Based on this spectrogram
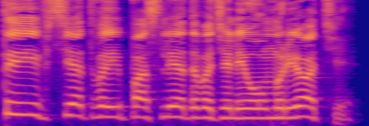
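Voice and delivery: high, forceful threat; spat-out threat. A narrator's reading. Деэмира threatens the orc and his followers, spat out. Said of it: "выплюнула Деэмира".

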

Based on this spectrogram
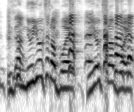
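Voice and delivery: high, loud laughing burst. Real, not acted. Recalling the subway video guy, laughing hard. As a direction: blurt it out through laughter.

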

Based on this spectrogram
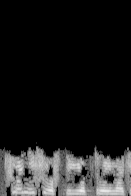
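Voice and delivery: usual speaking voice

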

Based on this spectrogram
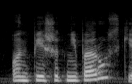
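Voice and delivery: usual speaking voice

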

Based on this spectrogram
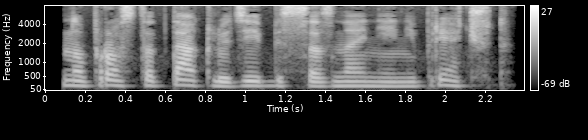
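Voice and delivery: ordinary delivery

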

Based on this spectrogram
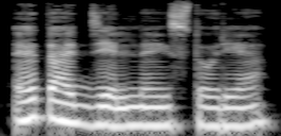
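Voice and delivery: plain reading voice

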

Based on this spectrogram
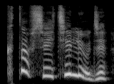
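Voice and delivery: high, hysterical demand; alarmed, high-strung outcry; frightened, hysterical. A narrator's reading. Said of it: "воскликнула она испуганным истерическим голосом".

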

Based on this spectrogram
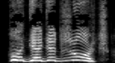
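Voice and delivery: high, slow, imploring cry; tearful exclamation. A narrator's reading. Niece appeals to her pitiless uncle, high tearful cry. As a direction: cry out high with a touch of sobbing. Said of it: "в голосе её послышались рыдания".

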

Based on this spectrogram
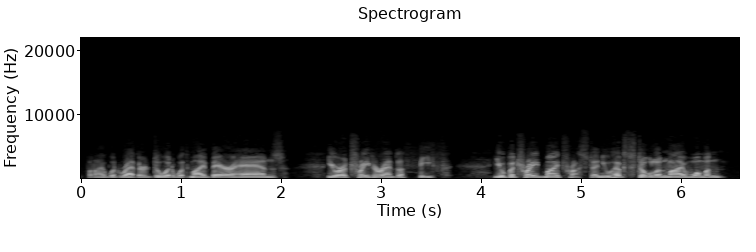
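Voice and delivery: high, fast, furious accusation; rage. A narrator's reading. Kishpa accuses Tanis of theft, furious rising voice. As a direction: hurl the accusation at him. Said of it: "his face dark with rage".

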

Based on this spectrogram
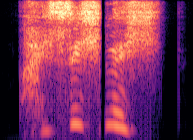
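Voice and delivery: hoch und laut angefaucht; fauchend. A narrator's reading. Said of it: "fauchte sie". (hohes, lautes Fauchen)

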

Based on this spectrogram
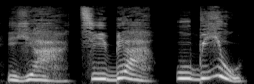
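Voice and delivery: slow, each word set apart with pauses; girl threatens the mage, pausing between words; long pauses between words. A narrator's reading. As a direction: spit it out word by word. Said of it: "С продолжительными паузами между словами".

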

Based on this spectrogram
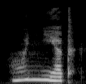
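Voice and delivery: faint dismay; horrified. A narrator's reading. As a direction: let dread take the voice slightly. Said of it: "покачнулась от ужаса".

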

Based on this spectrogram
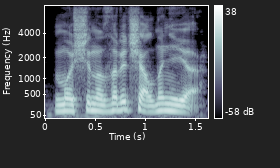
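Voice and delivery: plain reading voice

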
